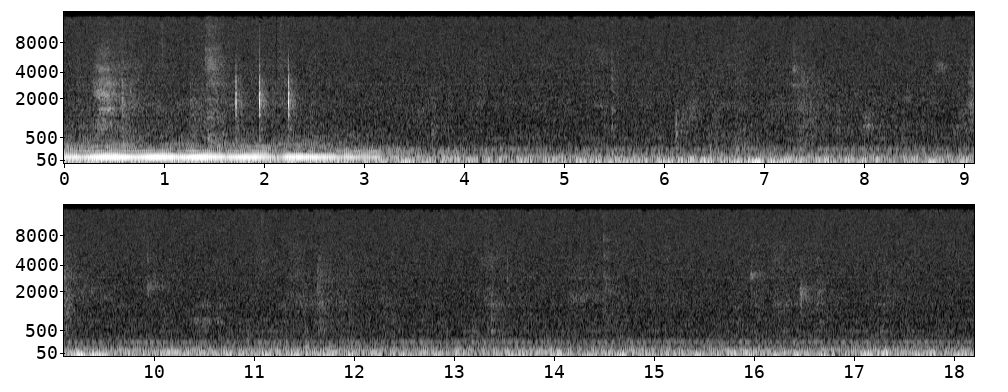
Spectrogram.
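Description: An elderly man speaks softly and slowly.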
